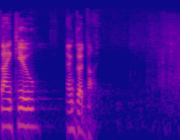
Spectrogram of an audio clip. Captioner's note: applause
